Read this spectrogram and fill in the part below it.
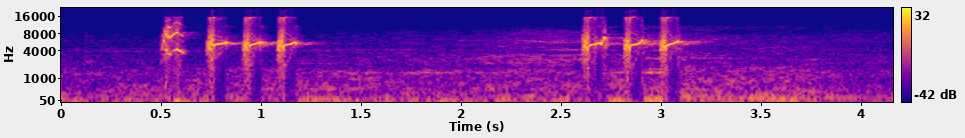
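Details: Cinereous tit (gelatik batu) in a master recording meant to provoke answers. Two quick runs of four bright, high chirped notes, each starting with a higher piercing note, are separated by a short quiet gap.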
